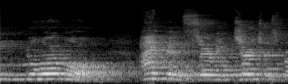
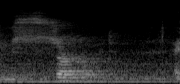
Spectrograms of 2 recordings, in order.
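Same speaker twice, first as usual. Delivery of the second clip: barely voiced whisper; 3 semitones lower, 17 dB quieter, slower than usual. Real, not acted. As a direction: drop to a breathy hush. Whispered aside in sermon.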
